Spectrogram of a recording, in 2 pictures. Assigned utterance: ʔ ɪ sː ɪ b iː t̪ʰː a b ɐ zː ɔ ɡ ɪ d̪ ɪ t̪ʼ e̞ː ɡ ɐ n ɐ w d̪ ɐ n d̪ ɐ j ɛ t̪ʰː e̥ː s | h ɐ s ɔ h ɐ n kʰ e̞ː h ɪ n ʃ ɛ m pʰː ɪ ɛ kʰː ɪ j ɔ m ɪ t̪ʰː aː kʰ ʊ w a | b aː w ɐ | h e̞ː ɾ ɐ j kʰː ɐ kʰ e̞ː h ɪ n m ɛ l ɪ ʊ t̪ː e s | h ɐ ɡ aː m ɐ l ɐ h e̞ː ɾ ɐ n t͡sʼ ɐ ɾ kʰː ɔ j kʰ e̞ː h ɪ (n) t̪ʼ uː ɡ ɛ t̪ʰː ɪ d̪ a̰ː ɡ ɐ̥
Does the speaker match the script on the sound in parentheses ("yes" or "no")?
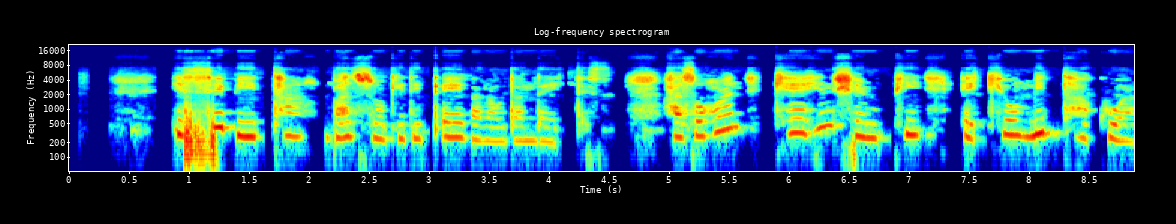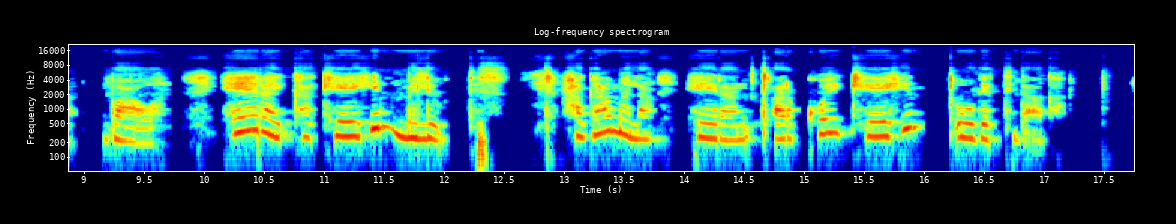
yes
